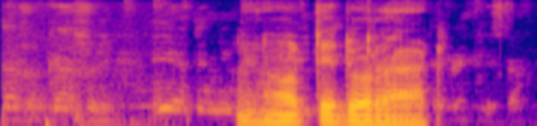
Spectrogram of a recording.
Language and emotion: Russian, angry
